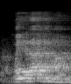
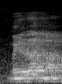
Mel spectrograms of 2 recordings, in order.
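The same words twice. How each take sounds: First: Said in the usual way. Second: Higher, pushier repeat of merah; insisting husband. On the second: Retold or imitated. Husband insists on red to his wife, higher and pushier. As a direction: push back harder on merah, raising the pitch.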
